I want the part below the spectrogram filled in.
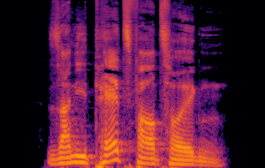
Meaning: dative plural of Sanitätsfahrzeug
- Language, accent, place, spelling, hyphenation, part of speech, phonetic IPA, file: German, Germany, Berlin, Sanitätsfahrzeugen, Sa‧ni‧täts‧fahr‧zeu‧gen, noun, [zaniˈtɛːt͡sˌfaːɐ̯t͡sɔɪ̯ɡn̩], De-Sanitätsfahrzeugen.ogg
